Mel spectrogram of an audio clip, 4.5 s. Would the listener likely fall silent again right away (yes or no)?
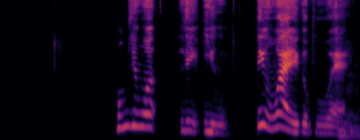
no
